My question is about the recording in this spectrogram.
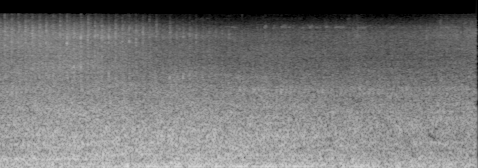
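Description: Road traffic passing close by: a steady, loud wash of car engine and tyre noise.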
